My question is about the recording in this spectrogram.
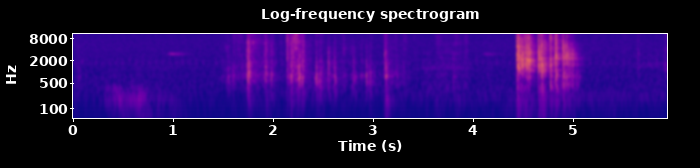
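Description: A d20 die dropped into a Lego-brick dice tower, clattering down through it into the tray about four and a half seconds in. Lighter clicks and knocks of handling come before it.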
